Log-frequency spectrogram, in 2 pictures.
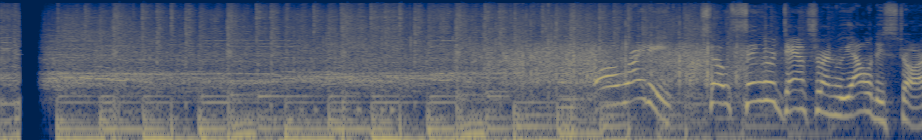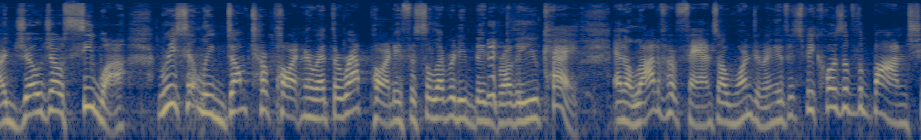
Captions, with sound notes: (audience applauding) (upbeat music) Alrighty, so Singer, dancer and reality star, JoJo Siwa recently dumped her partner at the rap party for Celebrity Big Brother UK. And a lot of her fans are wondering if it's because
